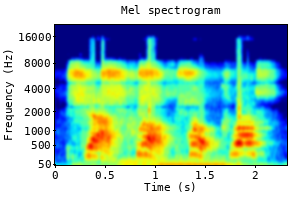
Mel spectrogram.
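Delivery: snappy combo calls on the beat; boxing coach calling combos. Real, not acted. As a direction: call the punches in rhythm. Calls combo during round.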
